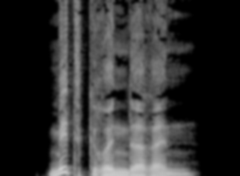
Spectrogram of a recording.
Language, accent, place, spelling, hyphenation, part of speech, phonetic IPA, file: German, Germany, Berlin, Mitgründerin, Mit‧grün‧de‧rin, noun, [ˈmɪtˌɡʁʏndəʁɪn], De-Mitgründerin.ogg
- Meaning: female equivalent of Mitgründer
